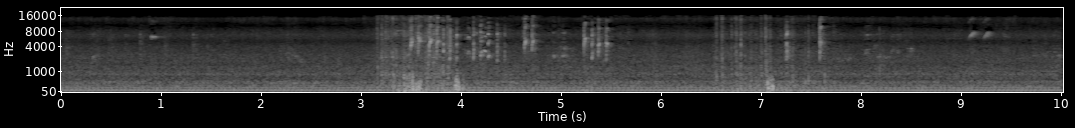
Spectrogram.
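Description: A cage of African lovebirds giving short, high chirps every so often. The chirps come in a louder cluster about three and a half seconds in and again around seven seconds, over a steady low hum.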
